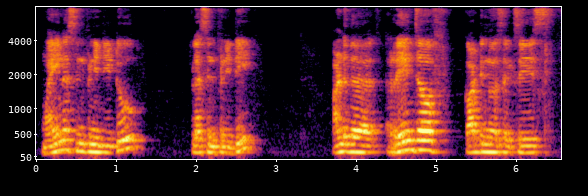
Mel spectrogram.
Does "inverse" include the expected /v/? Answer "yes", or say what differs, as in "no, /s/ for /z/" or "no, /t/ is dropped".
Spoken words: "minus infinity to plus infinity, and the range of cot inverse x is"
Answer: no, /v/ is dropped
